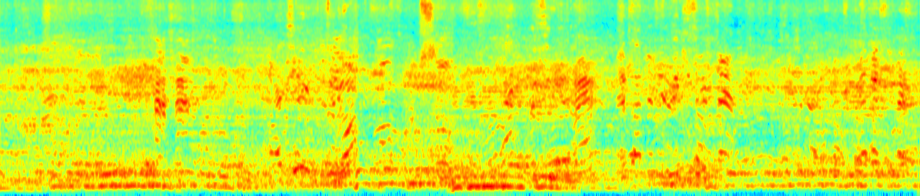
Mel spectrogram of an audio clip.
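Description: A large crowd chatters and shouts loudly in an echoing hall.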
